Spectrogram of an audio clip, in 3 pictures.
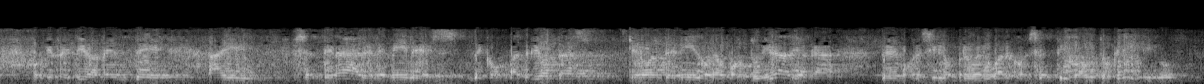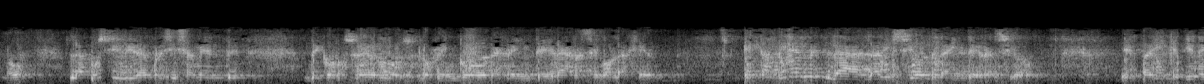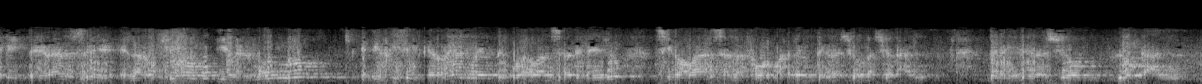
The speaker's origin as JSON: {"language": "Spanish", "country": "Uruguay", "said": "somos los uruguayos, todos"}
